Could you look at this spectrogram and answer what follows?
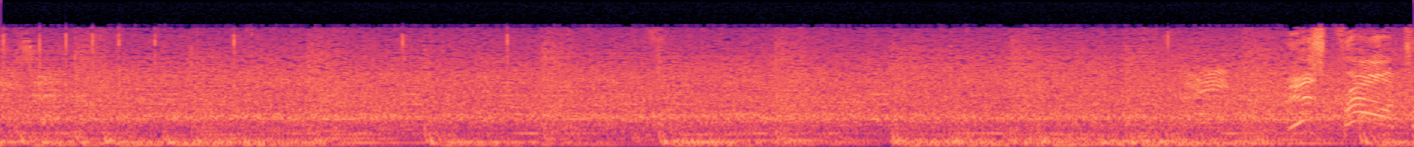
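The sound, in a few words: stadium crowd noise in Madden video game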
